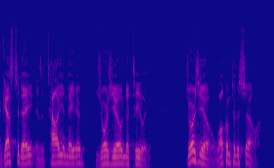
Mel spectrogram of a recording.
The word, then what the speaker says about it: Giorgio Natili: As you heard in the intro, our guest today is Italian native Giorgio Natili.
